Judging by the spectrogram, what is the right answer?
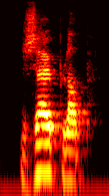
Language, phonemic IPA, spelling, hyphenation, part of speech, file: Dutch, /ˈzœy̯p.lɑp/, zuiplap, zuip‧lap, noun, Nl-zuiplap.ogg
- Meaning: drunkard, drunk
